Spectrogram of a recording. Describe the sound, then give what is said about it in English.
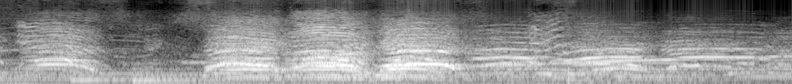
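A large crowd of supporters of the women's team shouts in unison outside the stadium on the Gold Coast after their final match, some trying to block the bus from leaving; rhythmic chant-like bursts rise and fall in loud waves, with a steady low hum of many voices beneath. “After playing their final match on the Gold Coast, supporters of the women swarmed outside the stadium, with some even attempting to block the bus from leaving.”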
